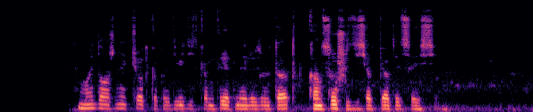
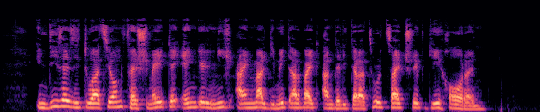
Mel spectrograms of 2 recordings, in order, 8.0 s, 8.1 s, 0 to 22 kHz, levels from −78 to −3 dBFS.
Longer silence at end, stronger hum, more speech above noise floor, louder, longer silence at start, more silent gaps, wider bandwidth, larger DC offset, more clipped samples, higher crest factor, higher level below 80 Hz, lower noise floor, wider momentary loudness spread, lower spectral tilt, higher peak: first, 1.3 s vs 0.85 s; neither; second, 32 dB vs 49 dB; second, -24 LUFS vs -18 LUFS; first, 1.15 s vs 0.55 s; neither; first, 15.5 kHz vs 11.5 kHz; neither; neither; first, 22 dB vs 16 dB; first, -52 dBFS vs -58 dBFS; second, -56 dBFS vs -67 dBFS; first, 13 LU vs 7 LU; about the same, -5.5 dB/octave vs -5.5 dB/octave; about the same, -2 dBFS vs -2 dBFS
